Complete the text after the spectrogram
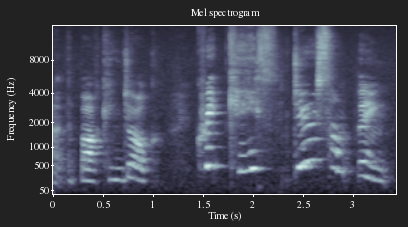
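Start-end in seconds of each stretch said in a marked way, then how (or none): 1.4-3.4 high, alarmed plea; urgent cry. A narrator's reading. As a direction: beg him to act at once. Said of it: "they cried".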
